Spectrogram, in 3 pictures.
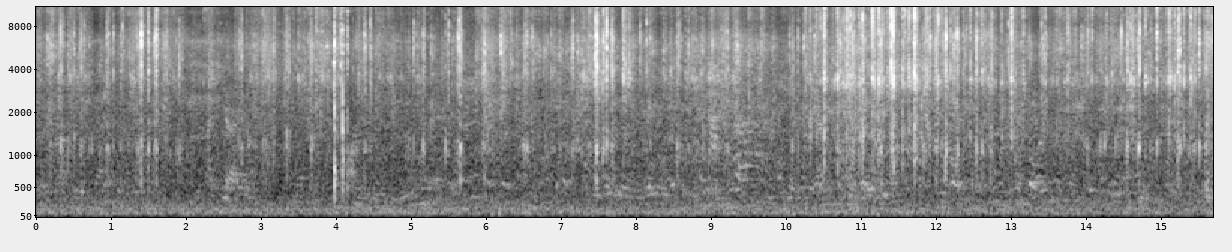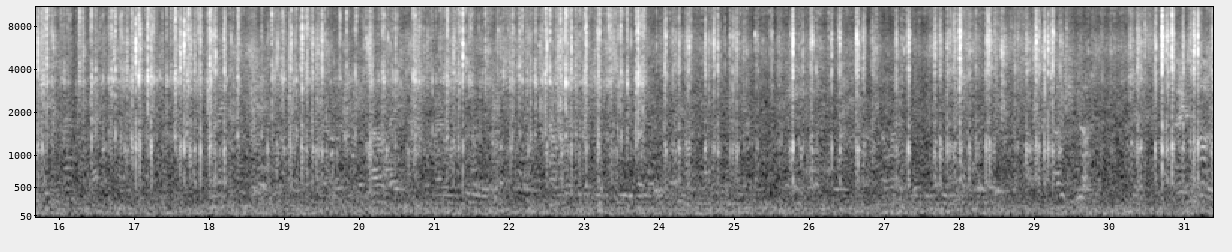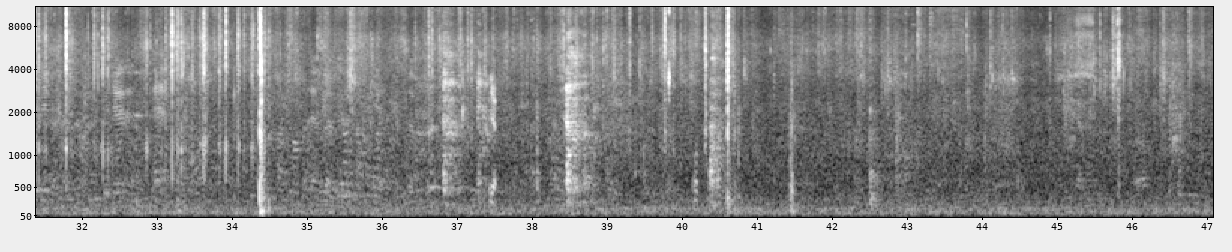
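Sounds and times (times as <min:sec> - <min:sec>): low background hum: 0:00.0 - 0:47.0
puzzle cube clicking: 0:00.2 - 0:02.0, 0:02.7 - 0:08.8, 0:10.2 - 0:29.4, 0:30.0 - 0:34.6.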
